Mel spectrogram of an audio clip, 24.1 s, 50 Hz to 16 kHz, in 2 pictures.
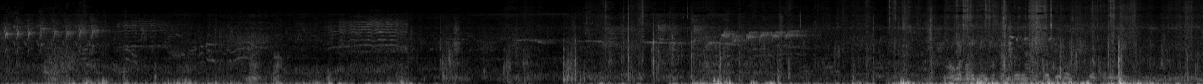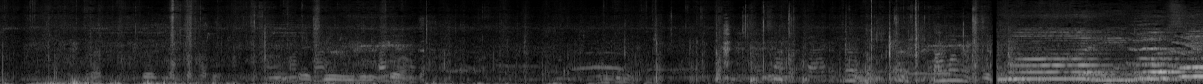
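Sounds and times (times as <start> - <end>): footsteps crunching on gravel: 4.0 - 22.1
people talking: 8.2 - 12.1, 19.5 - 24.0.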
